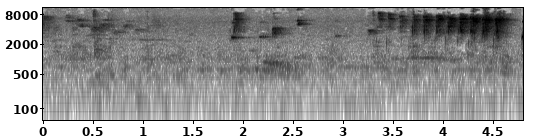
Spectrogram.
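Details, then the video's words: A European goldfinch sings salaka style. Quiet scattered chirps and a couple of brighter tinkling notes lead into a loud, fast, rattling trill of clipped high notes at the close. "مقطع رائع لطائر للحسون فى السلاكة"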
